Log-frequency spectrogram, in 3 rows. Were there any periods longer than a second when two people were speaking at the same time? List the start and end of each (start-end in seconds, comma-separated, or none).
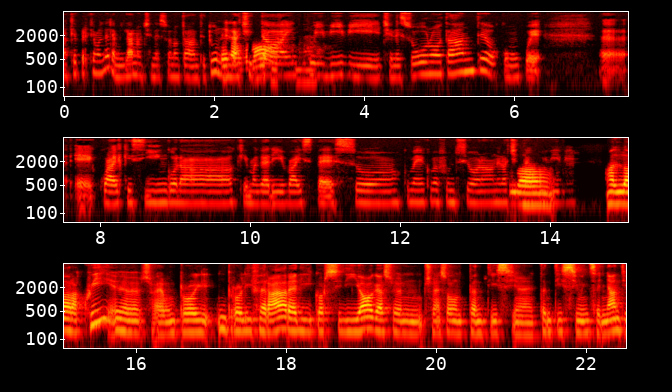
2.1-3.4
